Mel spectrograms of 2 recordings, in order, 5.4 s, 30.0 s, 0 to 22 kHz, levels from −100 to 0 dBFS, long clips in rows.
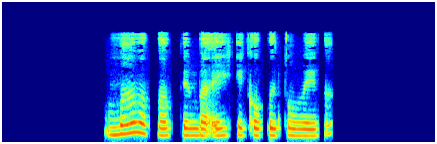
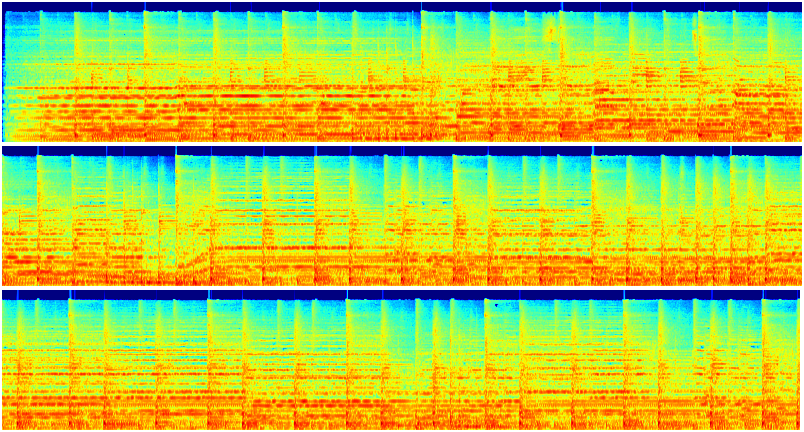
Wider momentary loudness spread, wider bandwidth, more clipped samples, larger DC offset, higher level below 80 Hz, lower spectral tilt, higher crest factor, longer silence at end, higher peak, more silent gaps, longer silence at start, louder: first, 7 LU vs 3 LU; second, 9.4 kHz vs 17 kHz; neither; neither; second, -72 dBFS vs -28 dBFS; about the same, -5 dB/octave vs -4 dB/octave; first, 18 dB vs 10 dB; first, 1.3 s vs 0 s; second, -10 dBFS vs 0 dBFS; first, 1.85-1.93 s, 2.14-2.22 s, 3.27-3.31 s vs none; first, 1.3 s vs 0.05 s; second, -25 LUFS vs -11 LUFS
